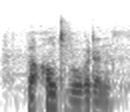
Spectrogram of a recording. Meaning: to answer, reply to
- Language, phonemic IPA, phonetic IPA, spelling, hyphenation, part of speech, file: Dutch, /bəˈɑntʋoːrdə(n)/, [bəˈʔɑntʋoːrdə(n)], beantwoorden, be‧ant‧woor‧den, verb, Nl-beantwoorden.ogg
